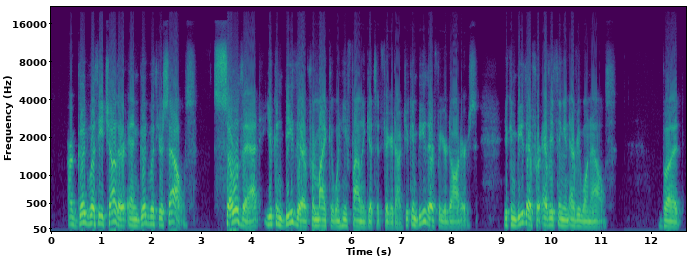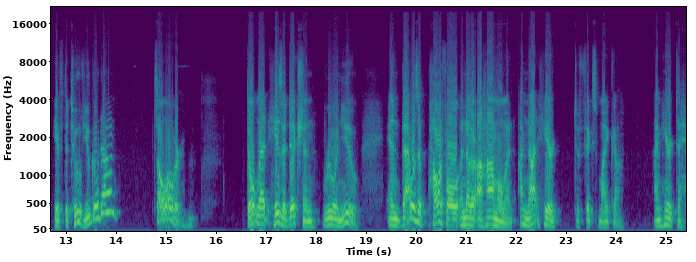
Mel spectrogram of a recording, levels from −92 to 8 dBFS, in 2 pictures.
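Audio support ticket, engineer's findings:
Hard clipping throughout the speech: some gain stage or converter driven about 12 dB past full scale, peaks cut flat on roughly 4 percent of samples. Flat tops add high harmonics, so harsh fuzz on every loud syllable.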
